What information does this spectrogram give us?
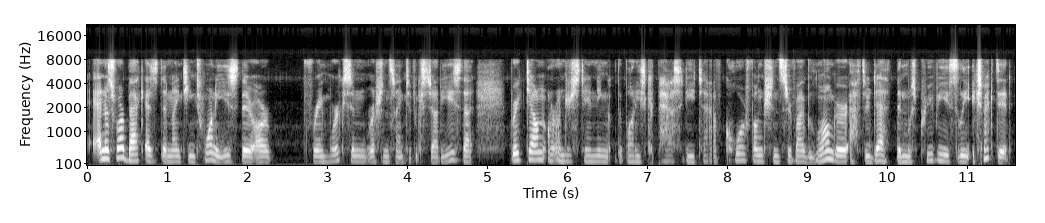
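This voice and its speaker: A woman's voice: sits low, a little fast, no echo. A woman playing an eager, obsessive young male science student in an audio drama, speaking in an earnest, intellectual, insistent way. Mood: fervent, insistent.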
